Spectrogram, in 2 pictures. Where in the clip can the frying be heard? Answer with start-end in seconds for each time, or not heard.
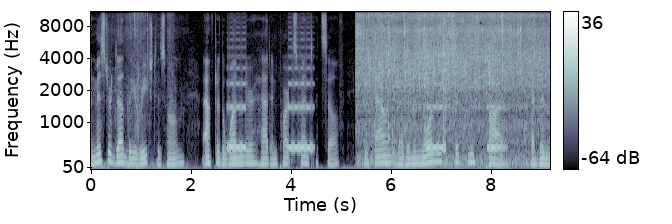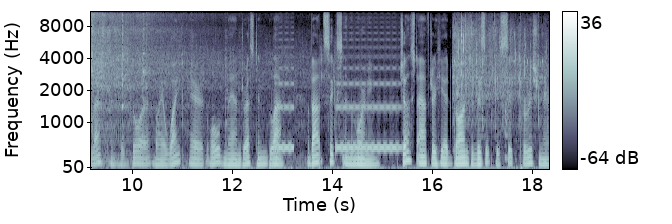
5.2-14.2, 16.4-18.3.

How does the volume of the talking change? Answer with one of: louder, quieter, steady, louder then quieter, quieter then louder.
louder.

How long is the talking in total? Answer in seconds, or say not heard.
18 s.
